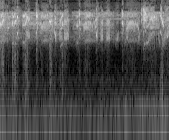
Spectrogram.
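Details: Swiftlet mating call: a dense, buzzy chatter of many overlapping high twitters that swell and fade in short bursts, with no other sounds.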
